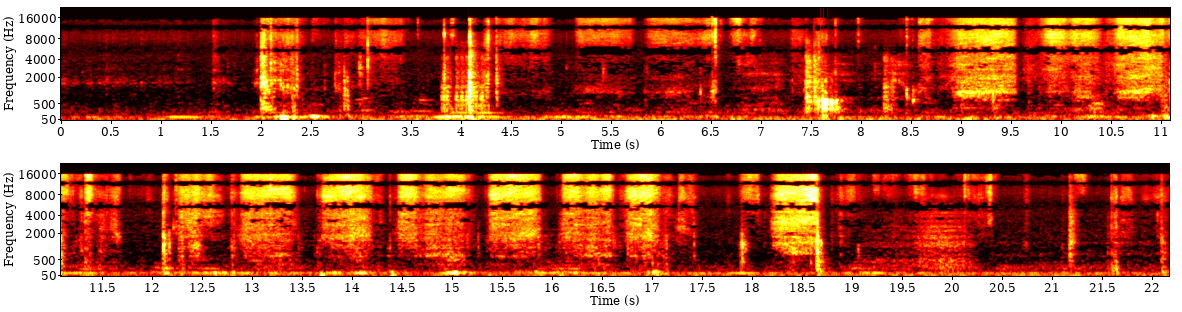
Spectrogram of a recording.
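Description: Faint rubbing and rustling of wax-treated paper as a glued paper pocket is pressed and smoothed by hand. There are a few scrapes in the first seconds, then a run of soft strokes about one a second.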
